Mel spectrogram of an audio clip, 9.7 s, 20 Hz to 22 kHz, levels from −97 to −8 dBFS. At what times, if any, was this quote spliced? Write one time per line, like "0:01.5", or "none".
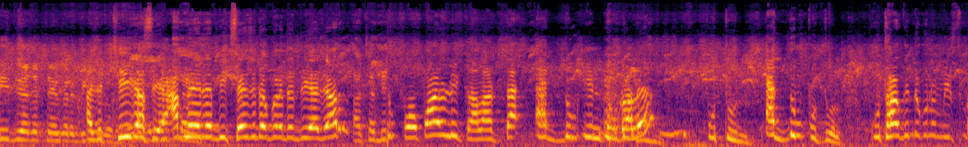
0:04.2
